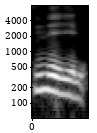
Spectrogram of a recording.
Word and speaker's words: Niall: Han har väldigt märklig stavning, men det ska uttalas Neil.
